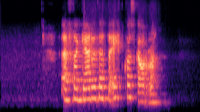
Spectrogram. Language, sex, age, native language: Icelandic, female, 40-49, Icelandic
